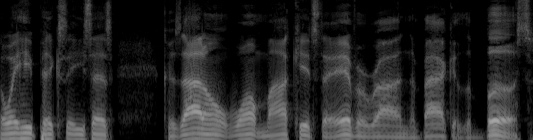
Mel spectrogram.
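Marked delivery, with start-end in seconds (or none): 1.6-5.3 put-on, code-switched Southern drawl. Quoting him at the Rosa Parks Museum, imitating a fake Southern drawl. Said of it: "fake code switching Southern drawl".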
